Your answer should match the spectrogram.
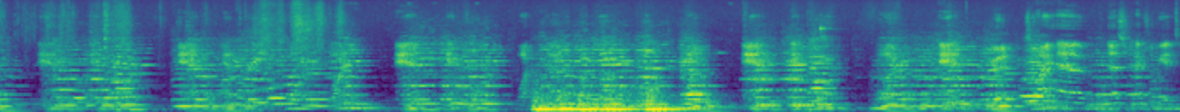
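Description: Ensemble rehearsing under a conductor, playing held chords in phrases with short breaks, swelling to its loudest about seven to eight and a half seconds in.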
